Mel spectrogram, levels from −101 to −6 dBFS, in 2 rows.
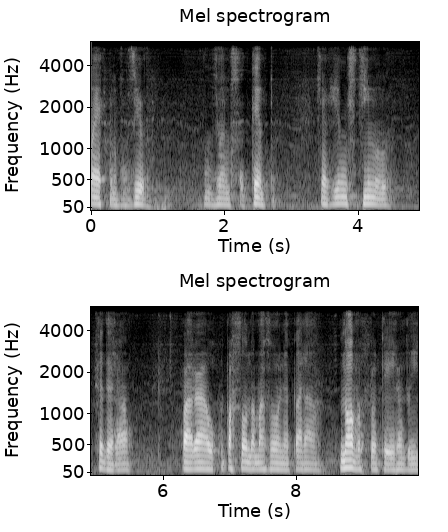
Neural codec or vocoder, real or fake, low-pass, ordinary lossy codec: codec, 44.1 kHz, 1.7 kbps, Pupu-Codec; fake; 5.4 kHz; none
